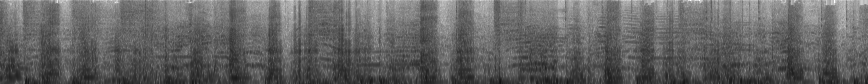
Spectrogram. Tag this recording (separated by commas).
Music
